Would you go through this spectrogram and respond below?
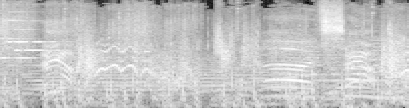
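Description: A horse in Zelda: Twilight Princess neighs and whinnies over rhythmic galloping clip-clop, with game music and a voice talking underneath throughout.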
